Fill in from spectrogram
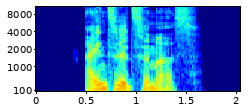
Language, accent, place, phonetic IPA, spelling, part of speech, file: German, Germany, Berlin, [ˈaɪ̯nt͡sl̩ˌt͡sɪmɐs], Einzelzimmers, noun, De-Einzelzimmers.ogg
- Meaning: genitive singular of Einzelzimmer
